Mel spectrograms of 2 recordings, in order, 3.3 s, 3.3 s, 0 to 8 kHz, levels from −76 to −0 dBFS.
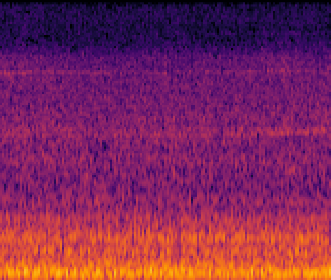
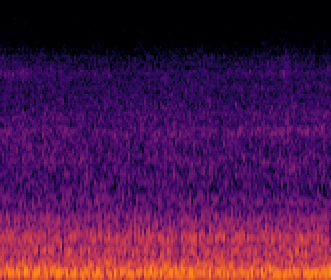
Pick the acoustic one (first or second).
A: first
